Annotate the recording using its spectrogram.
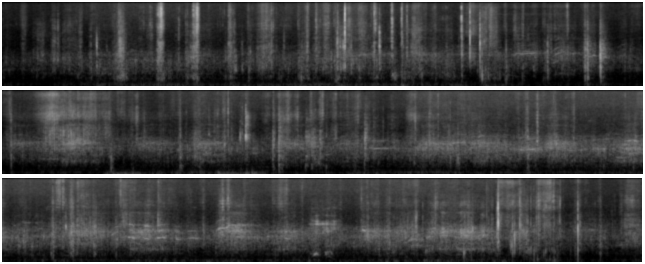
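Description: Boxing-glove punches in a sparring round: an irregular run of short, dull slaps as padded gloves land on gloves and body, with faint voices in the background.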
